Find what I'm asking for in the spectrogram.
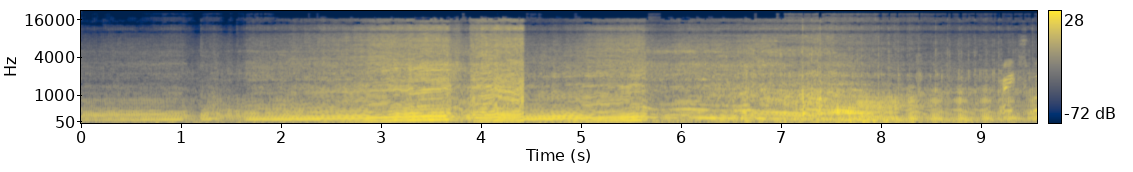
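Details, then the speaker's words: Yamaha Tri-Z two-stroke after a top-end rebuild, still being broken in: revs climb hard into the power band, then the crackling note goes fat and flattens near the top; the owner suspects rich jetting and may jet it down. "Sounded like raggedy. It's a power band, it fucking takes off. Yeah. It sounds a little fat because it's like flattening out on the top."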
